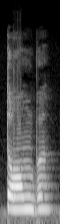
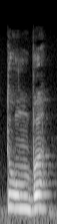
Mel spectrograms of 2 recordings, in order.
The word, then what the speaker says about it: tomb: Reiner Reiner it isn't Tom it isn't Tomba its tomb - so we don't pronounce be and it's Alan son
